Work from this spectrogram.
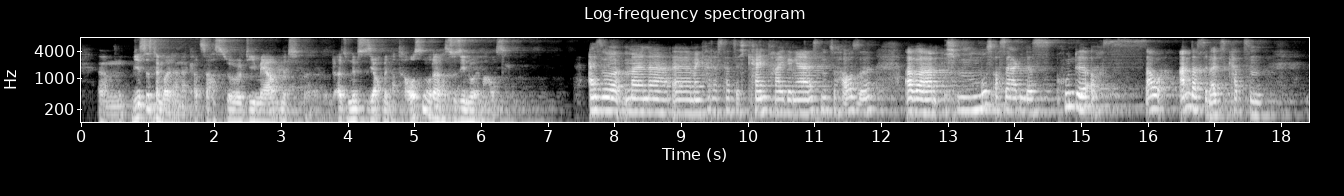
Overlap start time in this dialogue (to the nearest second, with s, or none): none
